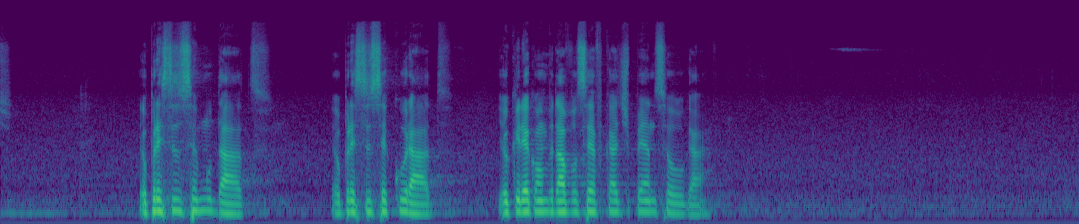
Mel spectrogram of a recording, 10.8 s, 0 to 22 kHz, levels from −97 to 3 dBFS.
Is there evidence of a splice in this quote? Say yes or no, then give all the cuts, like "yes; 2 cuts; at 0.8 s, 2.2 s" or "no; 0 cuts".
yes; 1 cut; at 4.9 s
